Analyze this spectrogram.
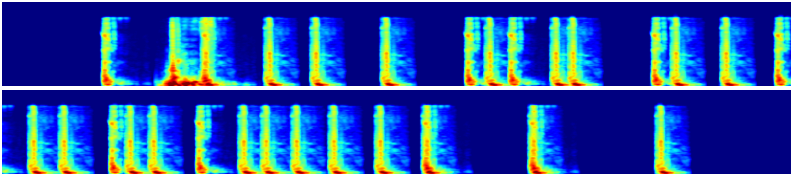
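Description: Short electronic menu clicks tick in quick succession.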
